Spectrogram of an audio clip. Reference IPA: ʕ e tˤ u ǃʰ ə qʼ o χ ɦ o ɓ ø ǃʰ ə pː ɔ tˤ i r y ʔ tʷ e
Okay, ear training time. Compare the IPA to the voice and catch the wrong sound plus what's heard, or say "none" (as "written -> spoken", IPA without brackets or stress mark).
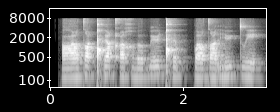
none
